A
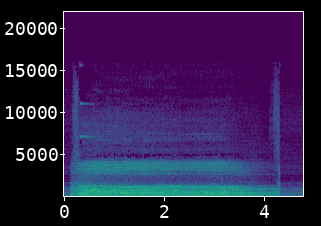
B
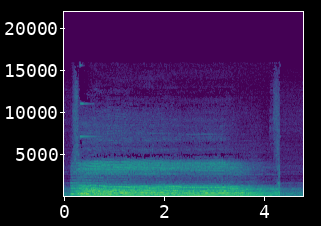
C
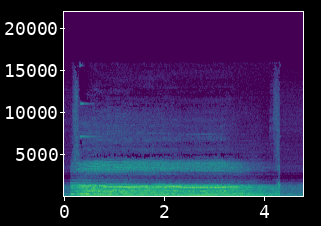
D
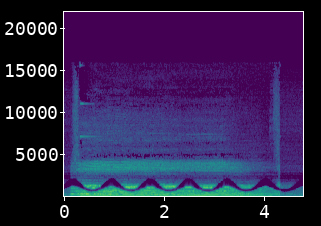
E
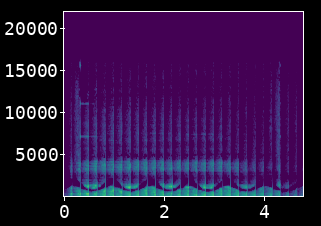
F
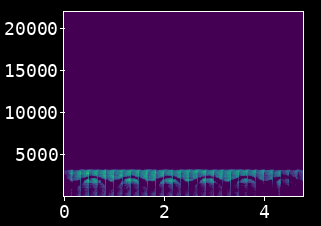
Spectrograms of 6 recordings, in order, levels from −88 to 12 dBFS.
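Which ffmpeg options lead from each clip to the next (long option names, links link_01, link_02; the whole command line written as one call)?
ffmpeg -i in.wav -af "tiltshelf=frequency=670:gain=4,volume=8dB" out.wav
ffmpeg -i in.wav -af "superequalizer=7b=0.398:10b=3.55:12b=0.355" out.wav
ffmpeg -i in.wav -af "afftfilt=real='re*(1-between(b*sr/1024,710*pow(1600/710,0.5+0.5*sin(2*PI*1.3*pts/sr))/1.41,710*pow(1600/710,0.5+0.5*sin(2*PI*1.3*pts/sr))*1.41))':imag='im*(1-between(b*sr/1024,710*pow(1600/710,0.5+0.5*sin(2*PI*1.3*pts/sr))/1.41,710*pow(1600/710,0.5+0.5*sin(2*PI*1.3*pts/sr))*1.41))':win_size=1024:overlap=0.75" out.wav
ffmpeg -i in.wav -af "aeval=exprs='val(0)*pow(10,-33*if(lt(mod(-6*n/s,1),2*abs(-6)/1000),1-mod(-6*n/s,1)/(2*abs(-6)/1000),(mod(-6*n/s,1)-2*abs(-6)/1000)/(1-2*abs(-6)/1000))/20)':channel_layout=same" out.wav
ffmpeg -i in.wav -af "lowpass=frequency=2600:width_type=q:width=0.5098,lowpass=frequency=2600:width_type=q:width=0.6013,lowpass=frequency=2600:width_type=q:width=0.9,lowpass=frequency=2600:width_type=q:width=2.563,afreqshift=-3100,volume=-6.5dB" out.wav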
